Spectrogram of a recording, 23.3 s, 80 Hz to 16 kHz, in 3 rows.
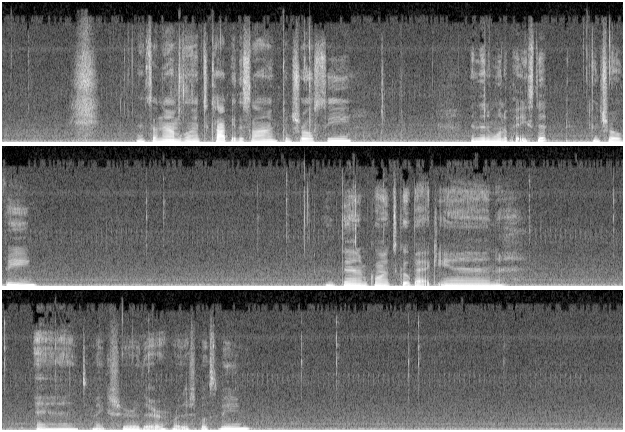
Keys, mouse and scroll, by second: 9.5 click, 11.0 middle click, 11.6-12.2 scroll down 1, 12.2 middle click, 13.2-13.6 scroll down 1, 13.6 middle click, 15.4-23.2 drag.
